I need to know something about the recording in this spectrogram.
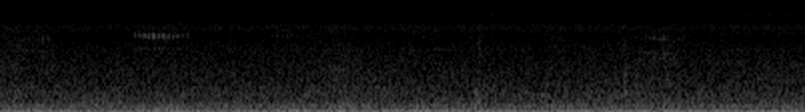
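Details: Domestic cat purring while receiving a gentle massage: a low, continuous rumbling purr held steadily throughout, soft and even, with faint rustling of hands on fur.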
